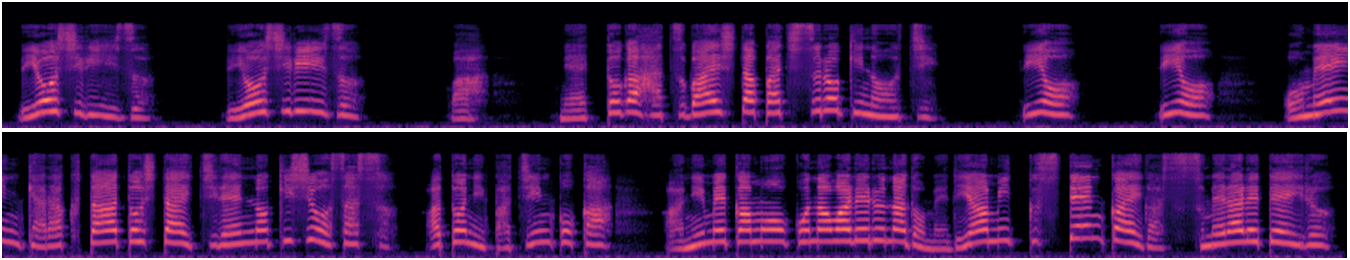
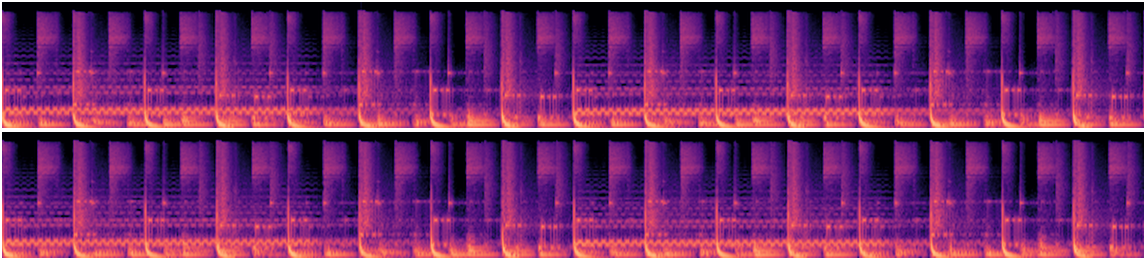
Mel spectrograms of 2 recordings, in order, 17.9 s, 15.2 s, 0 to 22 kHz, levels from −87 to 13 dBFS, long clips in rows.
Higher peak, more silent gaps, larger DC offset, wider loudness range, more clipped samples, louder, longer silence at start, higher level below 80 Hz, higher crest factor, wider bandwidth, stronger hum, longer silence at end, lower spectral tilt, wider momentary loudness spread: second, -4 dBFS vs 0 dBFS; neither; neither; first, 7 LU vs 1 LU; neither; second, -25 LUFS vs -16 LUFS; about the same, 0.1 s vs 0 s; second, -66 dBFS vs -20 dBFS; first, 22 dB vs 14 dB; second, 12 kHz vs 17 kHz; neither; about the same, 0.1 s vs 0.05 s; second, -0.5 dB/octave vs -6.5 dB/octave; first, 15 LU vs 4 LU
